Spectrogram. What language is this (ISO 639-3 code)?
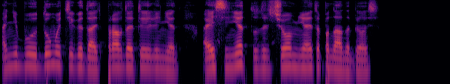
rus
